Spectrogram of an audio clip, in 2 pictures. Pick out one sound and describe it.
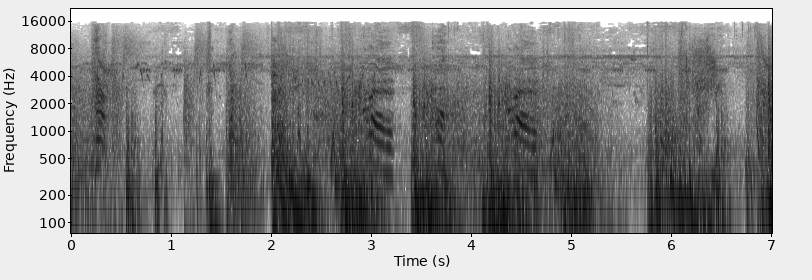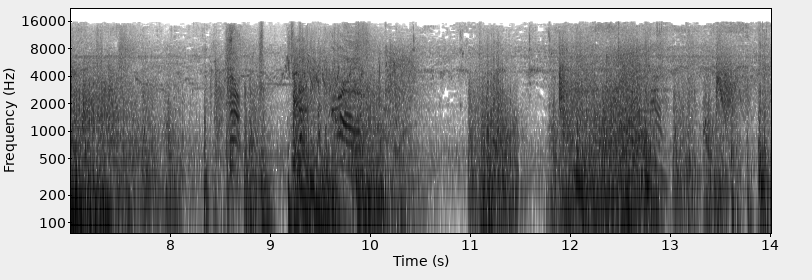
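Punches and kicks thud and crack in a fast fighting game.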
